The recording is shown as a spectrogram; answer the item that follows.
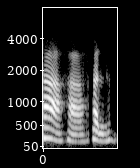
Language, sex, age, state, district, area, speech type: Sindhi, female, 45-60, Maharashtra, Mumbai Suburban, urban, conversation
